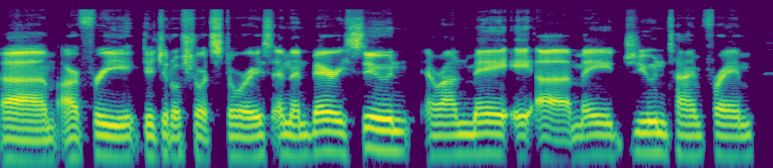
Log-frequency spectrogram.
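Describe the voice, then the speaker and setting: A man talking casually as a podcast guest, easygoing and halting with frequent ums. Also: deep voice, steady tone, a bit bright, smooth, no echo, studio quality. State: recently over the flu. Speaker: podcast guest, children's author.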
